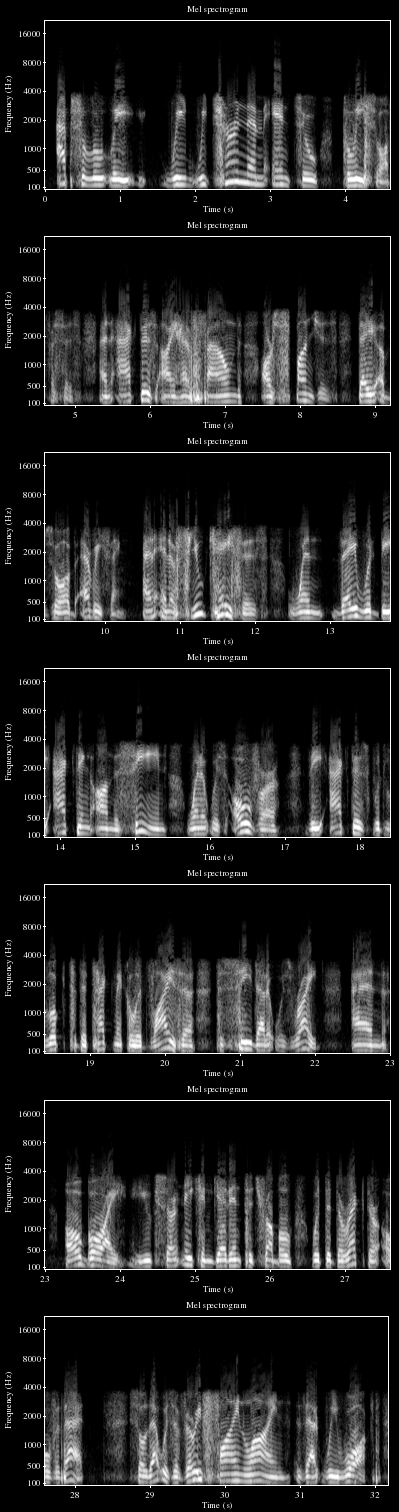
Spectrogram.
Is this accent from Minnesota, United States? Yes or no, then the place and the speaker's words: no; New York City, New York, United States; I was born and raised in New York City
